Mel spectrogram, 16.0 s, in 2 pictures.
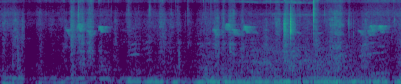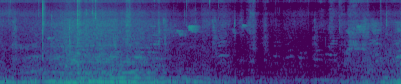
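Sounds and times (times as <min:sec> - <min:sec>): bird chirping: 0:04.1 - 0:05.4, 0:07.1 - 0:07.8, 0:11.0 - 0:13.1.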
